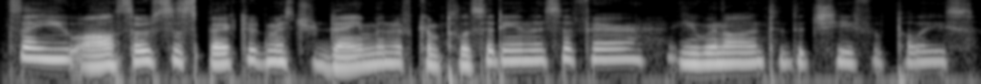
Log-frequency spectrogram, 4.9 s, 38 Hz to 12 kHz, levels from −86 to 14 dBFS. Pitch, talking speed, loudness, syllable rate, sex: 170 Hz, 245 wpm, -19 LUFS, 6.3 syllables/s, male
